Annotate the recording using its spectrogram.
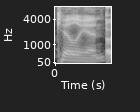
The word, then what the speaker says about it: Cillian: Cillian Murphy? – Killian? – I don't know. – I think Whatever. It's pronounced Killian.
